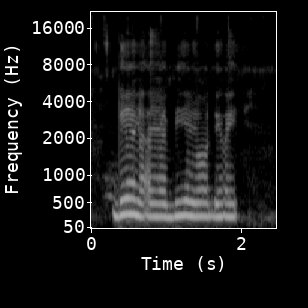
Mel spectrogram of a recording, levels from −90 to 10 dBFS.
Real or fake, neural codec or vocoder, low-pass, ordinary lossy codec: fake; codec, 44.1 kHz, 2.6 kbps, SNAC; none; none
